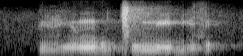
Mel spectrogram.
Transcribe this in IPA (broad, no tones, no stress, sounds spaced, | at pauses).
vʲ ə̤ i̯ ŋʷ i̤ ǀ i̤ mʲ ə i̯ bʲ e z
